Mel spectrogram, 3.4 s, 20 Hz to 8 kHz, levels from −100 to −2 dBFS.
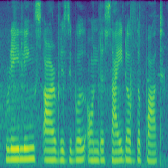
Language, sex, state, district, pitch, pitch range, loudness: English, female, Assam, Kamrup Metropolitan, 170 Hz, 165-180 Hz, -17 LUFS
